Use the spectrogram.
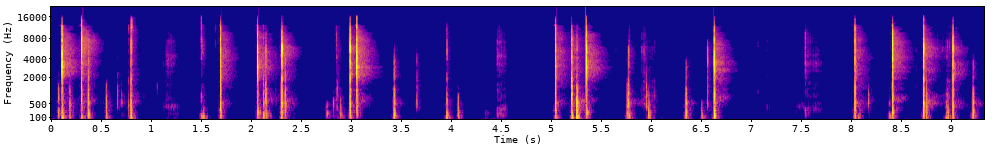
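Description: Fingertips and nails tap and scratch the top of a stack of flat, filled, paw-shaped hand and nail mask sachets made of laminated plastic and foil, resting on a fluffy cloth. Sharp, dry, bright taps and clicks come in quick clusters with short, soft crinkly scratches between them, each hit dying away almost instantly.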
